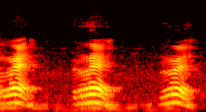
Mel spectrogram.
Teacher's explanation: जीभ में थोड़ा वाइब्रेशन सा होता है, प्रकंपन उठता है, रे, तो प्रकंपित व्यंजन हो गया रे।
